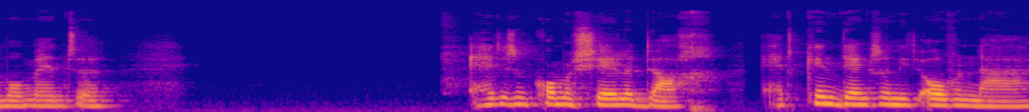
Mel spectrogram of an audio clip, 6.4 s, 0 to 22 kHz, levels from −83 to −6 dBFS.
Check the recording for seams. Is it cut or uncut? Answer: cut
